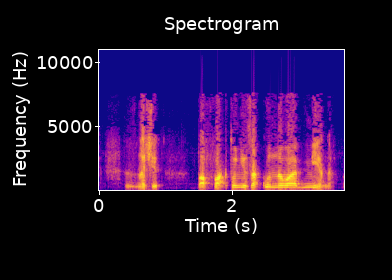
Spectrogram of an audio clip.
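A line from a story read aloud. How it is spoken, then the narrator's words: Forced through clenched jaw. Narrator (Russian): выдавил игра желваками капитан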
